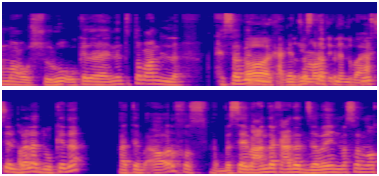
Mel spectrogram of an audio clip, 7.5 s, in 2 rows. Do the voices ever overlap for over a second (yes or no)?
yes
